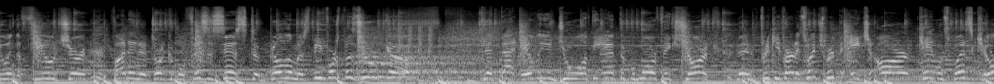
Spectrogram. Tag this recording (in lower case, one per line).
rapping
